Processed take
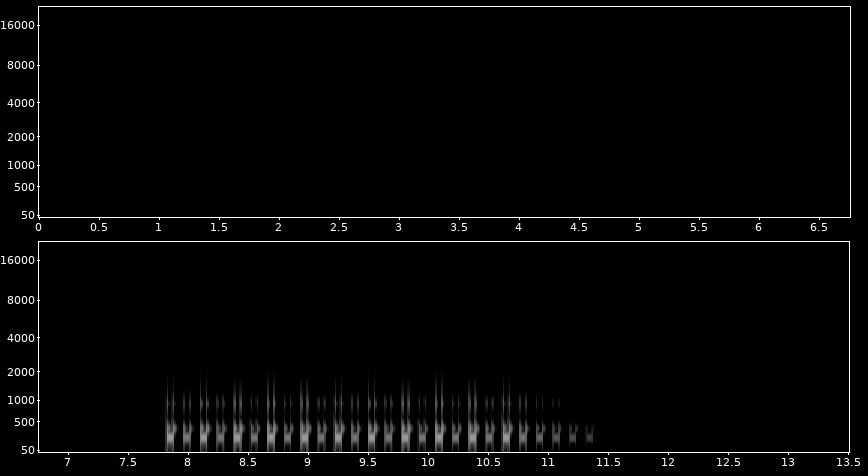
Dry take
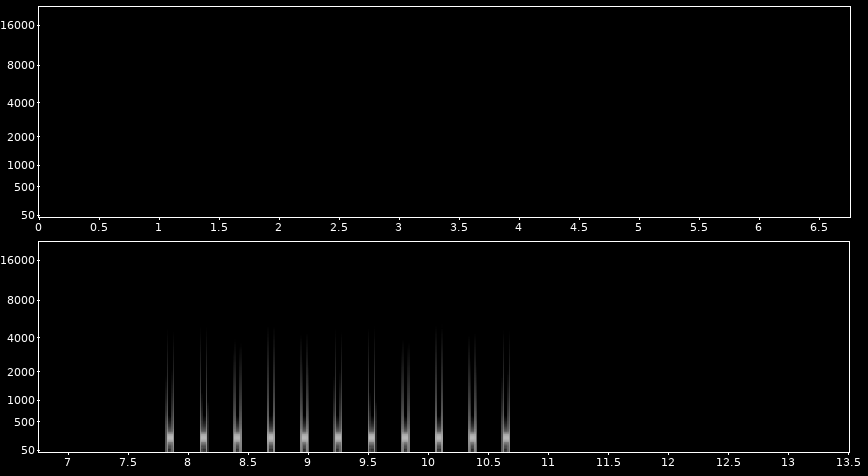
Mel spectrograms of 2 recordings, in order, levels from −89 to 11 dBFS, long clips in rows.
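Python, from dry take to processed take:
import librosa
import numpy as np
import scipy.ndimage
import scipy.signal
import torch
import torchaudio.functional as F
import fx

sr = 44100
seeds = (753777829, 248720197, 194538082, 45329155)

y = fx.double_bandpass(x, sr, hz=580.0, octaves=1.3)
y = fx.echo_feedback(y, sr, ms=139, feedback_pct=51, wet_db=-13.0)
y = y * librosa.db_to_amplitude(5.5)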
